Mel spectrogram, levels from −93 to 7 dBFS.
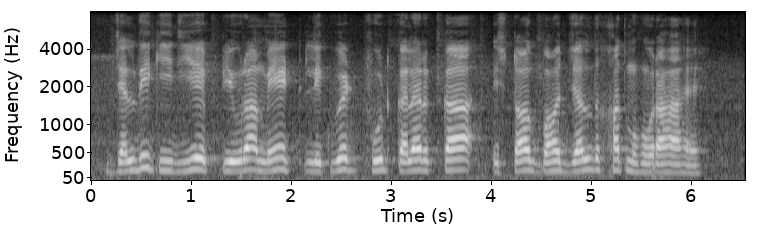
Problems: none marked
